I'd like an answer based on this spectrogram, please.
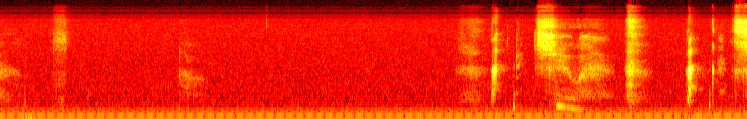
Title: Girl's Epic Sneezing Attack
